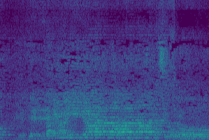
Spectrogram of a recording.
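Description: A group of men reciting a rosary prayer together in unison, in a chant-like drone of long held tones.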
